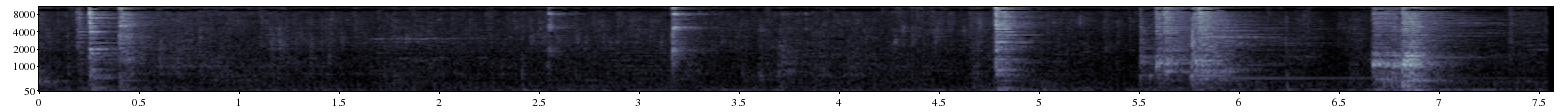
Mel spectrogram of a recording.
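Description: Green chilli and coriander chicken curry ladled from a pot into a cup, scattered metallic scrapes and clinks of a spoon against the vessel, close, with quiet gaps between the bursts.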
